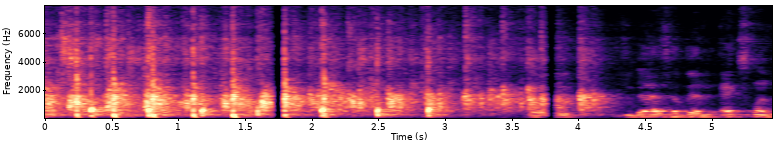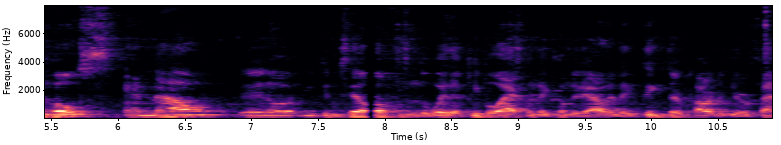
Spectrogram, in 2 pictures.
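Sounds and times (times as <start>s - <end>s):
crowd applauding: 0.0s - 4.3s
speech: 4.5s - 10.8s.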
